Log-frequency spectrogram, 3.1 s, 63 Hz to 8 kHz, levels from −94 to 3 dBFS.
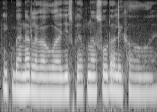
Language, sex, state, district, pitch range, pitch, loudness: Hindi, male, Gujarat, Valsad, 145-155 Hz, 150 Hz, -14 LUFS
